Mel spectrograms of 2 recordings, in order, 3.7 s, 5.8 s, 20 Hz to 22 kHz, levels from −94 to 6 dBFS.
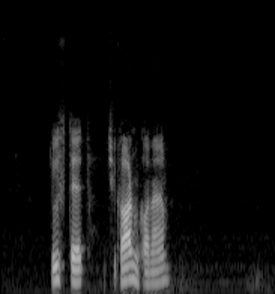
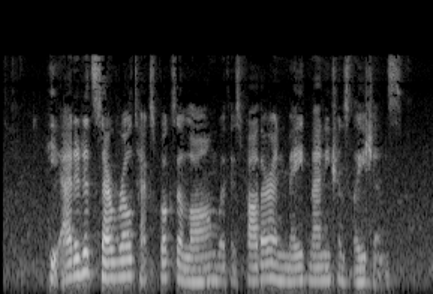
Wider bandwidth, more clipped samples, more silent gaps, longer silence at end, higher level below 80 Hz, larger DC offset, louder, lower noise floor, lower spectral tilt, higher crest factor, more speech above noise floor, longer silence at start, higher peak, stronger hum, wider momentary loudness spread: second, 5.6 kHz vs 11.5 kHz; neither; neither; first, 1.45 s vs 0.45 s; second, -72 dBFS vs -64 dBFS; neither; second, -30 LUFS vs -26 LUFS; first, -81 dBFS vs -54 dBFS; first, -8.5 dB/octave vs -5 dB/octave; about the same, 22 dB vs 22 dB; first, 51 dB vs 28 dB; about the same, 0.7 s vs 0.65 s; second, -10 dBFS vs -4 dBFS; neither; about the same, 16 LU vs 15 LU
